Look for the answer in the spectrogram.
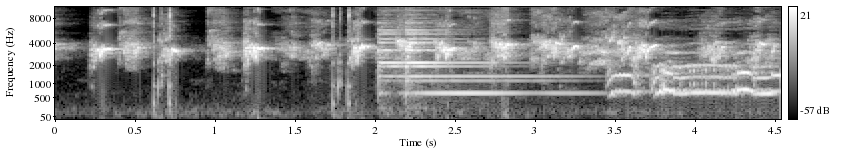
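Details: A young Javan myna in full voice copies rivals' songs: quick raspy chirps give way to a long, steady, reedy whistle with layered harmonics that shifts lower near the end.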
